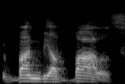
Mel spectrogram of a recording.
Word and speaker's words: van der Waals: me that uh the van der waals is uh is of german origin and in german they pronounce w as v so we ought to say van der vaals van der waals forces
